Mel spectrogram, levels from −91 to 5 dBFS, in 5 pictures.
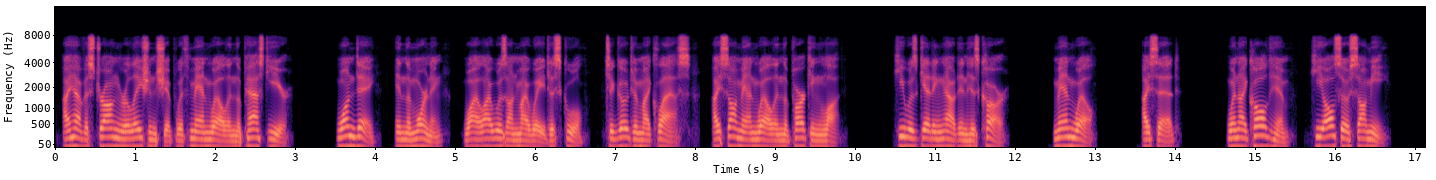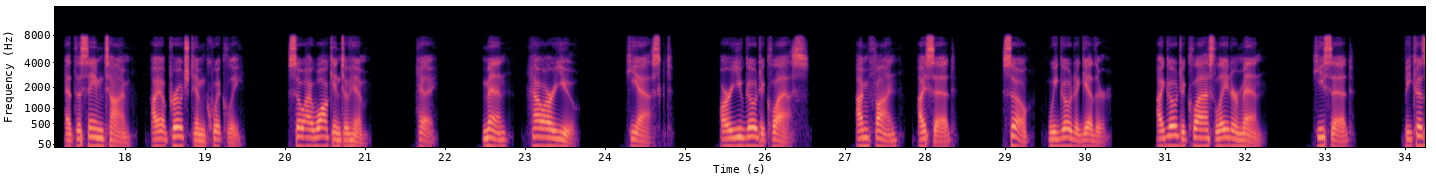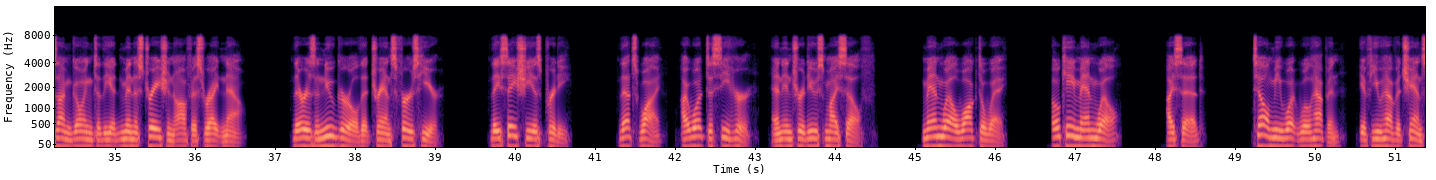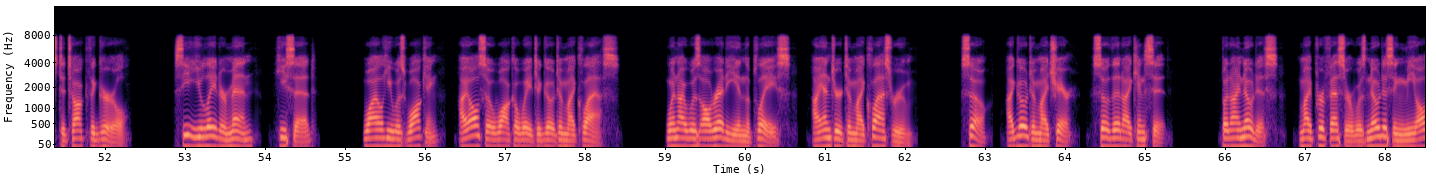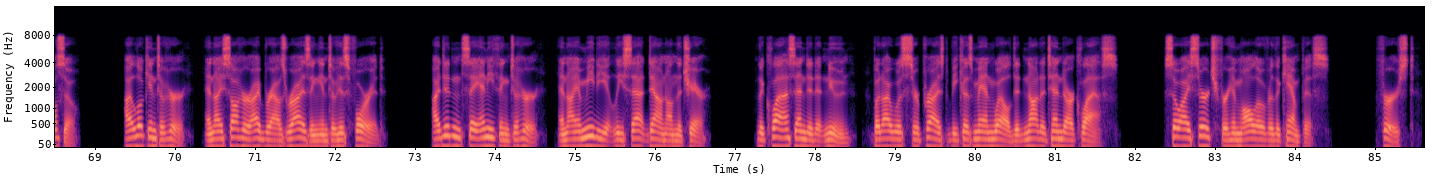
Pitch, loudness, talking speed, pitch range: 135 Hz, -21 LUFS, 175 wpm, 100-160 Hz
